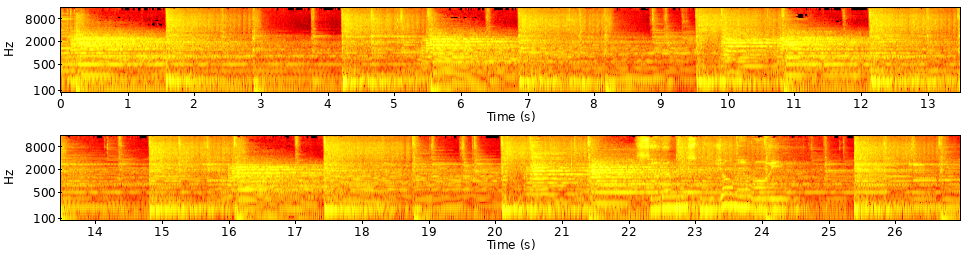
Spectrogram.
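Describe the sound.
A Spanish-language song plays loud and alone, with a steady pulsing beat that accents roughly every couple of seconds beneath dense sustained instrumental layers.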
